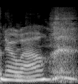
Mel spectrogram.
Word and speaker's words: Noel: I'm hoping I'm saying that correctly. Block. – It is Noel.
